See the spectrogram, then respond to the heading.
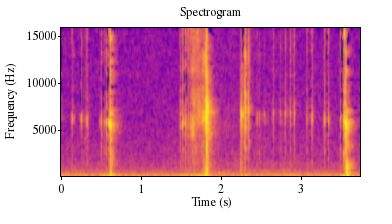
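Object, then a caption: Plastic mascara tube and cap. The fingers pull the wand cap out of a small plastic mascara tube with a copper-colored finish and push it back in. This gives short, bright clicks with soft scraping between them. The clicks are crisp and dry, with almost no ring.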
